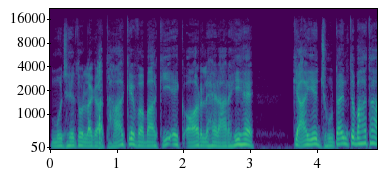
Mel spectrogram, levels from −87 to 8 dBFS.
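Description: A speech clip with three corrupt frames decoded. Damaged bits reached the decoder, which played the frames anyway and put energy at the wrong frequencies. The worst spans a few frames, 0.71 to 0.78 s, between "مجھے تو" and "تھا کہ وبا کی", peaking loud, near -10 dBFS. A faint one, near -50 dBFS, fills roughly one frame at 2.03 to 2.05 s, before "اور لہر آ رہی". Another faint one comes at 4.49 s.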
